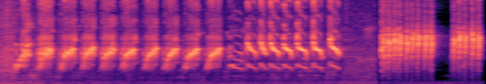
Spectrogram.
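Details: White-rumped shama song used as a training recording for songbirds: rapid series of bright whistled notes repeated about every quarter second, shifting into a faster, higher phrase of sharp upslurred notes, then a dense buzzy burst.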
